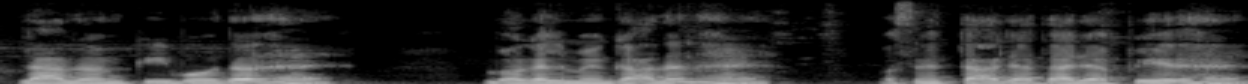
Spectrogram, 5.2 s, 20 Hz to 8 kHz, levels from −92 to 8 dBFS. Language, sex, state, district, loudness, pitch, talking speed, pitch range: Hindi, male, Bihar, Vaishali, -26 LUFS, 125 Hz, 150 wpm, 120-135 Hz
